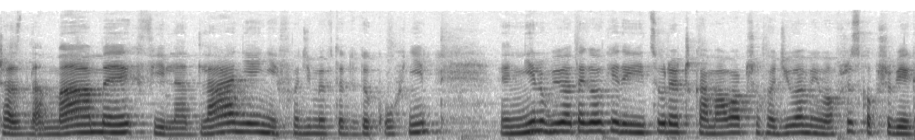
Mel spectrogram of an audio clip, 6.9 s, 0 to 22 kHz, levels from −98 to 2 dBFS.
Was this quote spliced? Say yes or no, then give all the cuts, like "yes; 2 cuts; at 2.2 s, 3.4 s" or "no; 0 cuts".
no; 0 cuts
